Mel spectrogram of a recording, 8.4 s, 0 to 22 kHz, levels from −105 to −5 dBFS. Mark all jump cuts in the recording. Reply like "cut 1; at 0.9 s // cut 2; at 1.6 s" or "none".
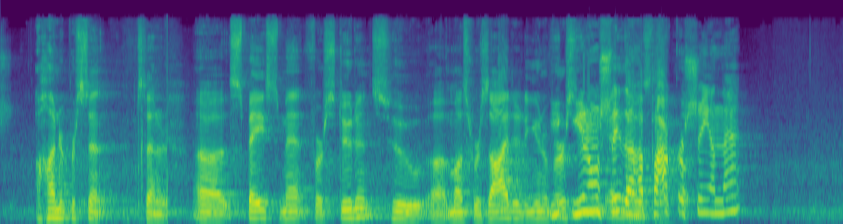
cut 1; at 1.7 s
